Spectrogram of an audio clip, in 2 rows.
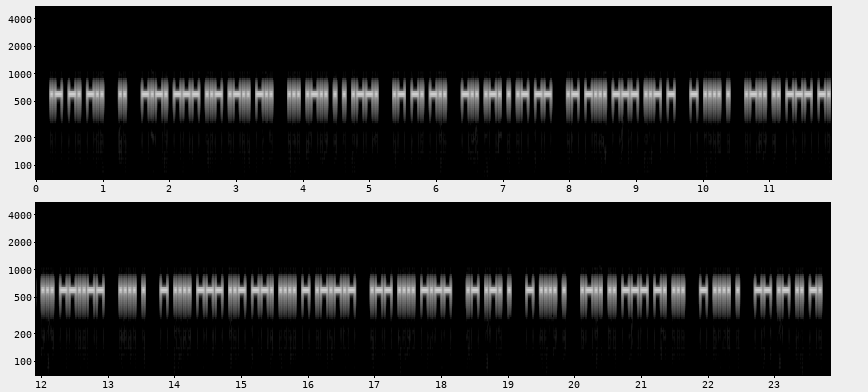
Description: Morse code, heard as a keyed tone, about 34 wpm, 600 Hz. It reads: AND I COULD SLEEP AND DREAM ABOUT THE LIONS, HE THOUGHT. WHY ARE THE LIONS THE MAIN
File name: the old man and the sea / the old man and the sea 1 35wpm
